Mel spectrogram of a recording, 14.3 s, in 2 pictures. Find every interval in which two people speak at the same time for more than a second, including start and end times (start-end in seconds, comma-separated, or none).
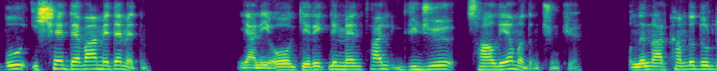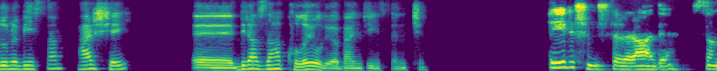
none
